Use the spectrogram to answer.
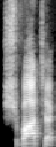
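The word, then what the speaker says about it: Świątek: Swiatek is the actual pronunciation if we want to get right.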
